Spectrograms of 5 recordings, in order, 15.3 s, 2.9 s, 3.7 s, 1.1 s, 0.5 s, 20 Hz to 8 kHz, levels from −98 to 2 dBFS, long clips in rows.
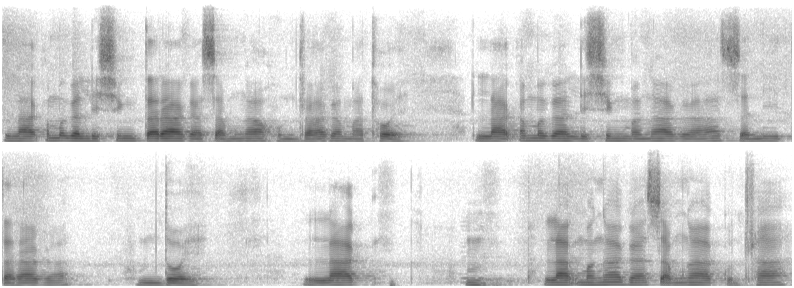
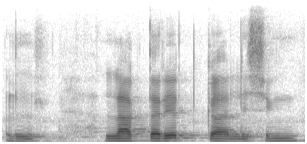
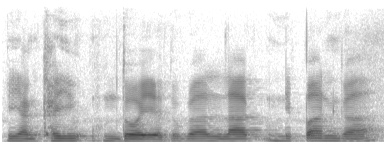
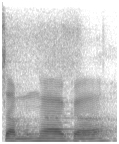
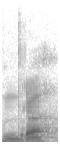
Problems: background sounds at intervals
